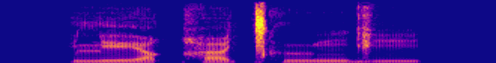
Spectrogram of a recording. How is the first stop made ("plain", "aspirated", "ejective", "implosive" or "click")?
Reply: aspirated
